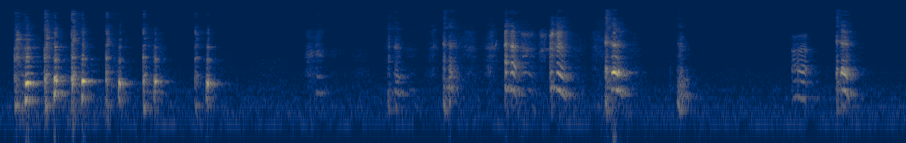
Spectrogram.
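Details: Young child deliberately fake coughing on request, making short cough sounds in quick clusters, some with a giggly edge.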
